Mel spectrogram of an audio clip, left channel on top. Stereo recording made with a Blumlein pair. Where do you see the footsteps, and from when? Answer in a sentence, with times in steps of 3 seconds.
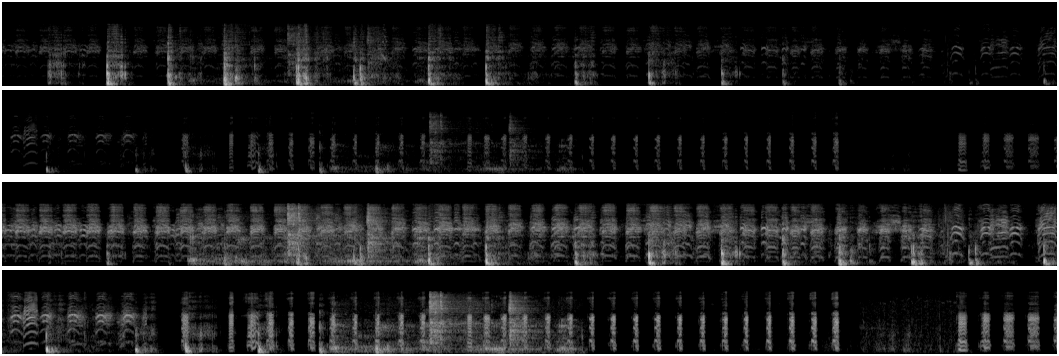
You can hear the footsteps on the left from 0 s, in the centre from 3 s, on the right from 6 s and not at all from 15 s.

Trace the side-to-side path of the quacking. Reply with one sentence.
You can hear the quacking stay in one place.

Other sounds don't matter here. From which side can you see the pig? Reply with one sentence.
You can hear the pig on the right.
